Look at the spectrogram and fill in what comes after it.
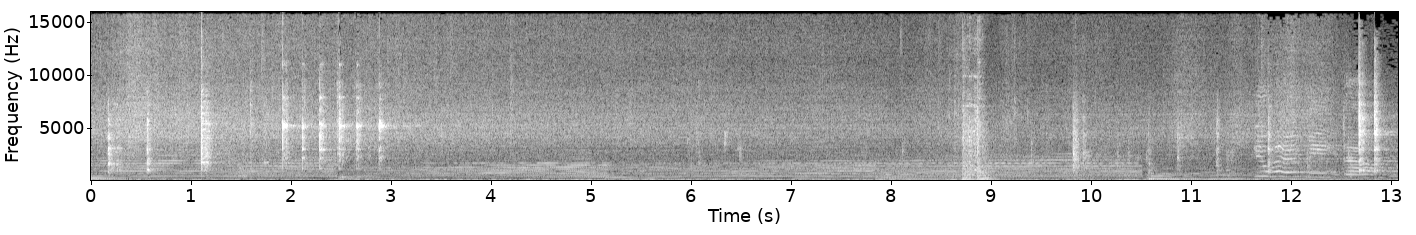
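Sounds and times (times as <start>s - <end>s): loud burst of noise: 0.0s - 12.8s
music of sustained chords: 0.0s - 13.0s.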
